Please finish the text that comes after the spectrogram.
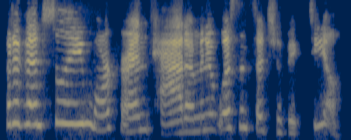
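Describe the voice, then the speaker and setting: A woman's voice: extremely high pitch, lively intonation, moderate pace, a bit bright. A woman reading a storybook aloud and chatting informally to children as their teacher, encouraging and often putting questions to her listeners. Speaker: teacher hosting a children's read-along.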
